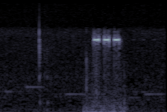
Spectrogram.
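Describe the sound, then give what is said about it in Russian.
A voicemail tone: three short, high-pitched electronic beeps in quick even succession, fairly loud over a burst of low rumbling line noise, with no one speaking. “Пожалуйста, попробуйте перезвонить позднее или оставьте сообщение после звукового сигнала.”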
